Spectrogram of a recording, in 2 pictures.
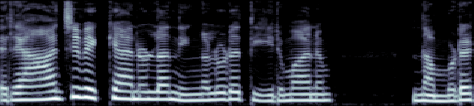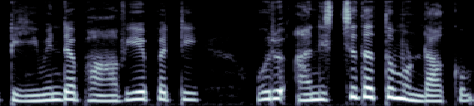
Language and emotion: Malayalam, fearful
